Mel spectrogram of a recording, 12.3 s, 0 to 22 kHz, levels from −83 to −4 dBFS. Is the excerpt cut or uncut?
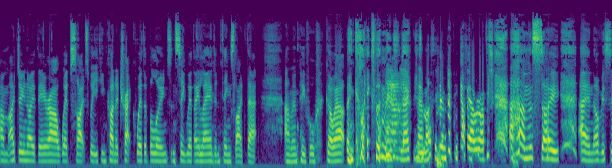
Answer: uncut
